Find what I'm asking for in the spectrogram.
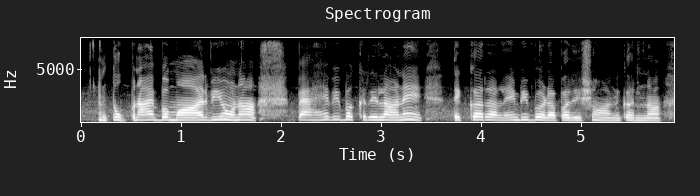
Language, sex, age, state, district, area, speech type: Dogri, female, 18-30, Jammu and Kashmir, Samba, urban, spontaneous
